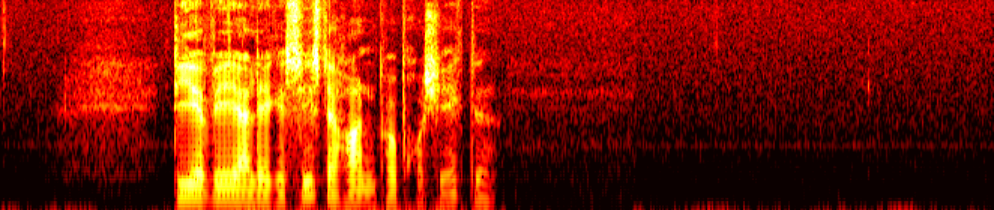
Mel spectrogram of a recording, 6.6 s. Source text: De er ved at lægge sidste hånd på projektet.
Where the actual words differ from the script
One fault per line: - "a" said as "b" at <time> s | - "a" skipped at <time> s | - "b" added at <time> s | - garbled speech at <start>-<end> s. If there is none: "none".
none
